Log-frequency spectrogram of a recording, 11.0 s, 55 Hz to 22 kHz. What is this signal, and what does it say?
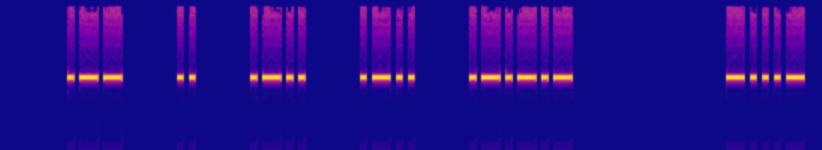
Morse code, heard as a keyed tone, about 15 wpm, spaced as for 8 wpm, 1000 Hz. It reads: WILL. <BT>
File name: qotdfiles / 8wpm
